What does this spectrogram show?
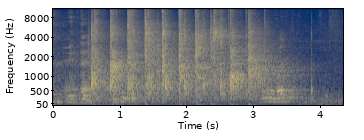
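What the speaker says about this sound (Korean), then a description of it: "이거는 박수 쳐드려요" A small group on a talk-show stage claps in a regular rhythm, about a dozen even beats close and clear, with voices speaking faintly underneath.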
